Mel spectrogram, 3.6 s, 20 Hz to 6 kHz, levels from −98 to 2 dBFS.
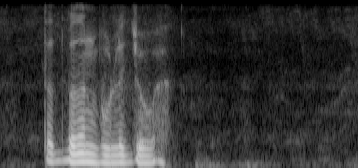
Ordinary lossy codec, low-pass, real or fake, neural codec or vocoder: none; 5.4 kHz; real; none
